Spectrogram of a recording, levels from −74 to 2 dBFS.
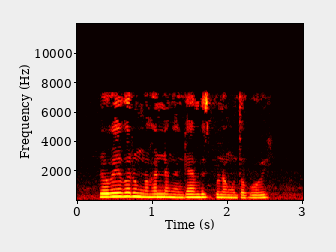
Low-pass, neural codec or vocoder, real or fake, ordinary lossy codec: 7.2 kHz; none; real; AAC, 64 kbps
